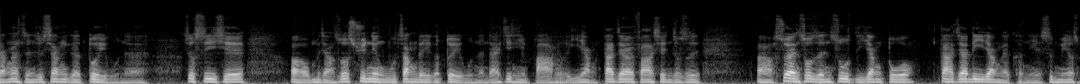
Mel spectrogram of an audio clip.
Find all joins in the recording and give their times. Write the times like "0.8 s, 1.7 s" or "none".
1.8 s

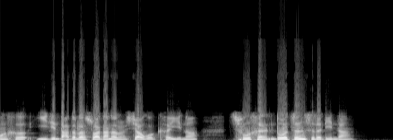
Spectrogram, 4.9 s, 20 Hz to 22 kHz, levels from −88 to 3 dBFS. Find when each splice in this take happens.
none

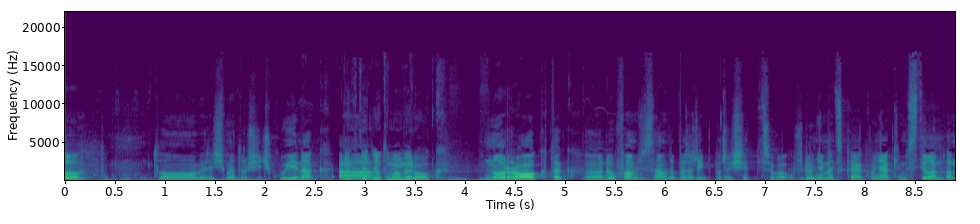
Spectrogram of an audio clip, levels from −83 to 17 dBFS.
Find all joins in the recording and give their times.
none

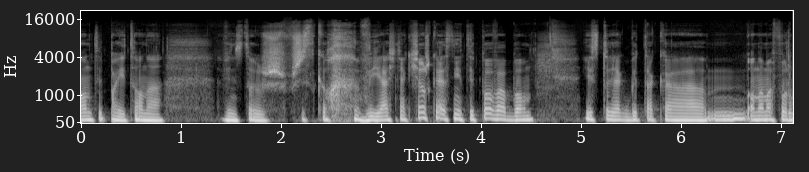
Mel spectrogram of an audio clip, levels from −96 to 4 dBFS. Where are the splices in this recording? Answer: none

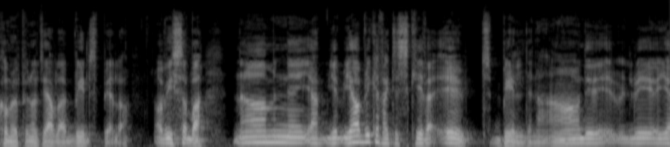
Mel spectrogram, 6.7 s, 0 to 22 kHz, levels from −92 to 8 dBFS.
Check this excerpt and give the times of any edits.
1.3 s

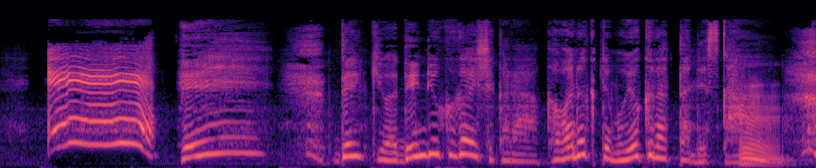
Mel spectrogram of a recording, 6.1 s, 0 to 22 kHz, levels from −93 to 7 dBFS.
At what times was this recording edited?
1.2 s

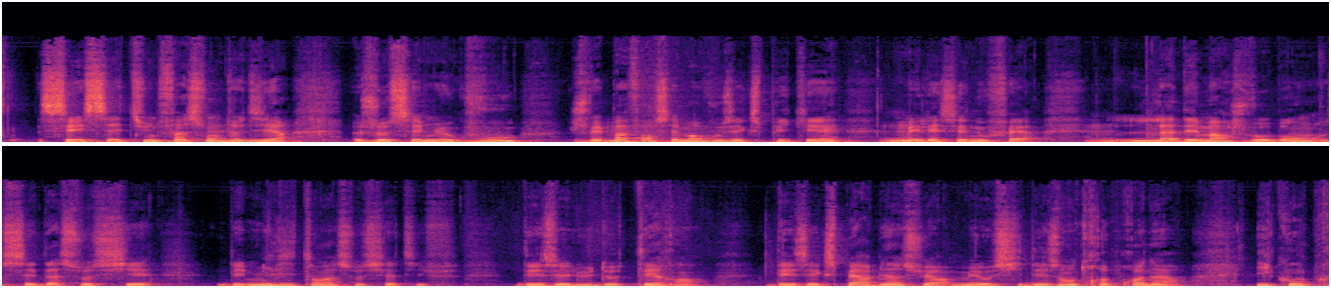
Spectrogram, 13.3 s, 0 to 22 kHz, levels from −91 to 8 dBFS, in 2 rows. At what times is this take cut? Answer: 1.7 s

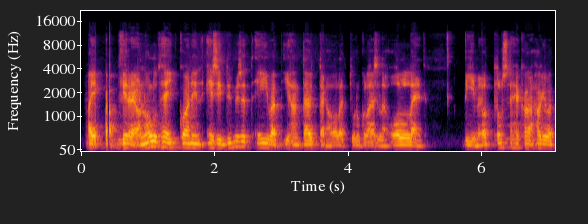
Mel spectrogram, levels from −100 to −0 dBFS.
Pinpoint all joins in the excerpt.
3.7 s

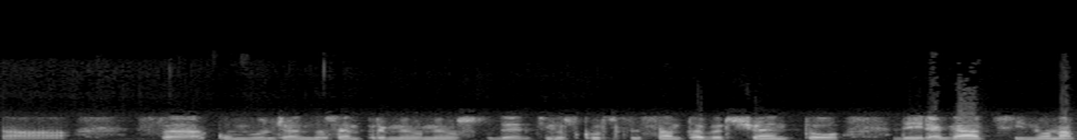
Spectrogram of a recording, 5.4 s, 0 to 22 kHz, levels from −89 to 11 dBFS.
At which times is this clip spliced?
2.1 s, 3.1 s, 4.5 s

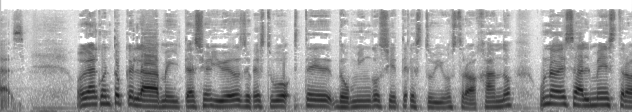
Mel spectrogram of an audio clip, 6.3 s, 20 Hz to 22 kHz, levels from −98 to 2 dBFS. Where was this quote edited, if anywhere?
1.0 s, 2.1 s, 2.5 s, 2.9 s, 4.0 s

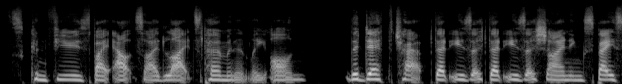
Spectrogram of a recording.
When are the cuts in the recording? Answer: 2.0 s, 3.2 s, 4.8 s

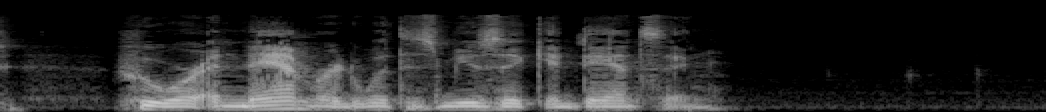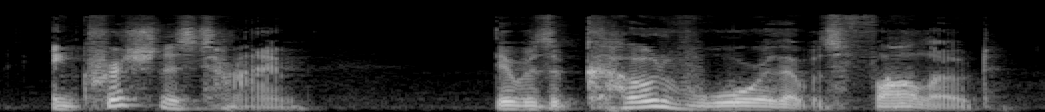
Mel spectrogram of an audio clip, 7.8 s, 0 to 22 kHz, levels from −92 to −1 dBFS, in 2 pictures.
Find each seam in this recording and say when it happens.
none

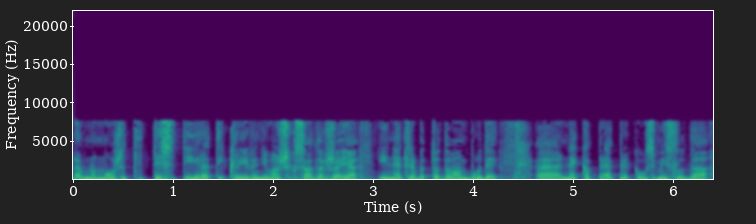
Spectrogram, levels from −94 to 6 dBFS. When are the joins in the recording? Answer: none

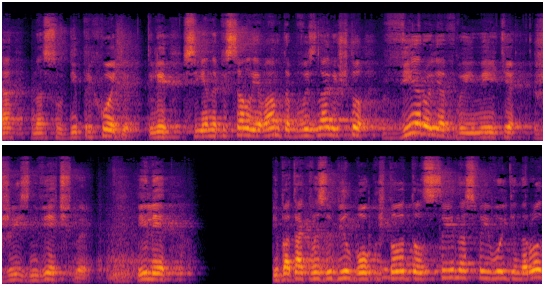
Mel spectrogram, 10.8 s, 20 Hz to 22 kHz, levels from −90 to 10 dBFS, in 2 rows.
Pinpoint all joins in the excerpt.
4.5 s, 9.2 s

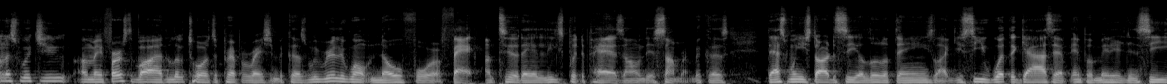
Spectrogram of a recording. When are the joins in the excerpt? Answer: none

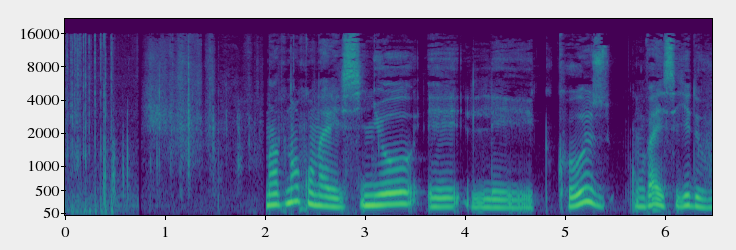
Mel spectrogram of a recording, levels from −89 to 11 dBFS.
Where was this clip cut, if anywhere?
none

